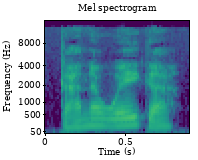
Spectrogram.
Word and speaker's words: Kahnawake: For example, Saint Kateri Tekakwitha's name and that of her community, KAHNAWAKE, have Mohawk pronunciations with French spellings. So for English speakers, the important thing to remember is that the letter K gets a G sound.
